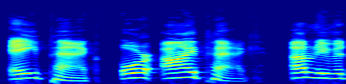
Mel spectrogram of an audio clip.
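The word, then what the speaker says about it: AIPAC: Apac.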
